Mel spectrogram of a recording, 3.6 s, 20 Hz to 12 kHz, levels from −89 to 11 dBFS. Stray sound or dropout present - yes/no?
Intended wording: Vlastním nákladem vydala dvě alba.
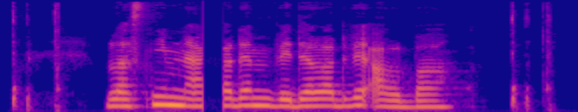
yes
